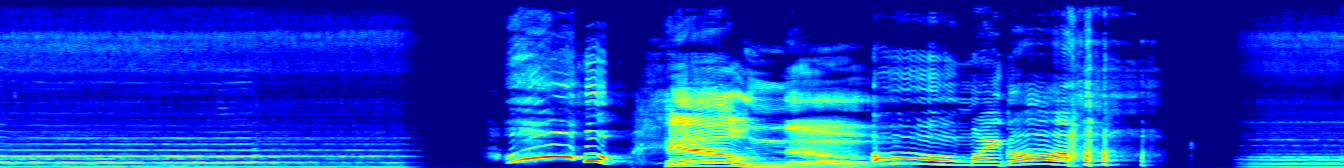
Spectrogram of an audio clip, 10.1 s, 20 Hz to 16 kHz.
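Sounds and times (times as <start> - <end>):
music: 0.0 - 3.3, 9.3 - 10.0
person crying out: 3.8 - 7.1.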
